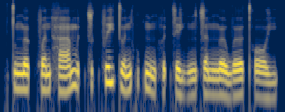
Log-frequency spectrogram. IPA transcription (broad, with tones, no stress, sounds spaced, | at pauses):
t̪ ʊ˧ ŋ œː˨ k̚ f ɐ˨˧ n h aː˨˥ m ɵ˨˥ t̚ t͡s ʊ˥ k̚ f e˥ j t̪ ɵ˨˥ n kʷ ɪ˧ k̚ n̪ ʊ˨˩ ŋ h ɵ˨ t̚ s e˨˩ j ŋ ʊ˨ ŋ t͡s ɐ˨ n ŋ œː˨˩ w œː˨˧ t̪ʰ ɔː˨˩ j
